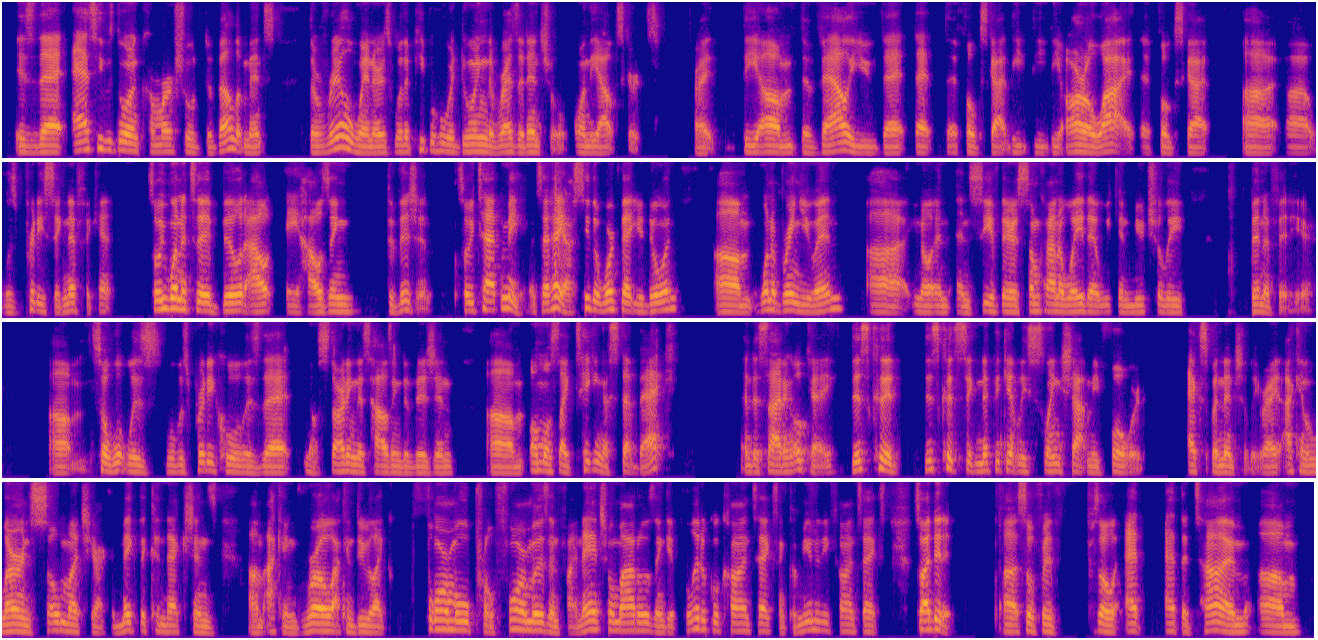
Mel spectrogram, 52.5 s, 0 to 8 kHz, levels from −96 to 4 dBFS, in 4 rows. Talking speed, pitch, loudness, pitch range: 195 wpm, 130 Hz, -25 LUFS, 120-155 Hz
